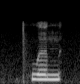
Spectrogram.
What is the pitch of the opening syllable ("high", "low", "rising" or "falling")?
high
